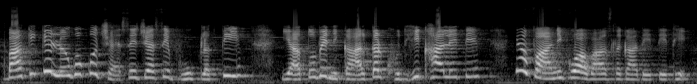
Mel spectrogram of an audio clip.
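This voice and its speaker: A woman narrates a family story from a script. Her voice is high and bright, and she reads expressively with very lively intonation.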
